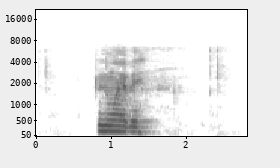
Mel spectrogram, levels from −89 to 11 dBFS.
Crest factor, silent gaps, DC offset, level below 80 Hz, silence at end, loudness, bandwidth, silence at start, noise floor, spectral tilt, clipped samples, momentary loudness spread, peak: 22 dB; none; under 0.1%; -78 dBFS; 1.3 s; -26 LUFS; 6.6 kHz; 0.8 s; -81 dBFS; -6 dB/octave; under 0.1%; 24 LU; -10 dBFS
